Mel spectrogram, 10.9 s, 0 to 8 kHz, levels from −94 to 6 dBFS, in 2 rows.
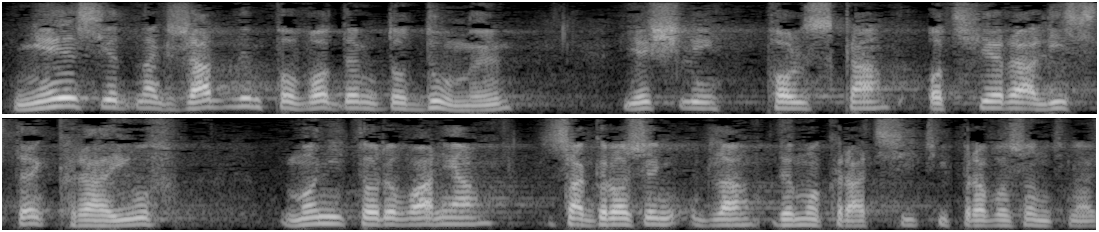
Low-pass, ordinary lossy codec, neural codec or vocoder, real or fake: none; none; none; real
